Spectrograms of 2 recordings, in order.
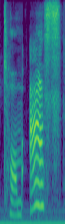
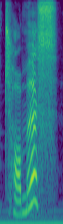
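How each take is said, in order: First: The second vowel is a full 'a' sound. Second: The second vowel is a reduced schwa. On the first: The speaker calls it wrong. "we don't say Tom ass" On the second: The speaker calls it right. "the A as the representation for the schwa"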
